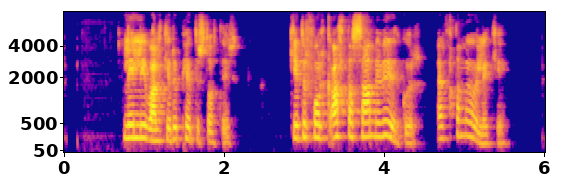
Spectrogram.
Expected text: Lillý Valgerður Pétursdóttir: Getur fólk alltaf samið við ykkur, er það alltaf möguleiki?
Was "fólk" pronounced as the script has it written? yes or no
yes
